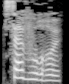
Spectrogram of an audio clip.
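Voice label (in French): "savoureux", French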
